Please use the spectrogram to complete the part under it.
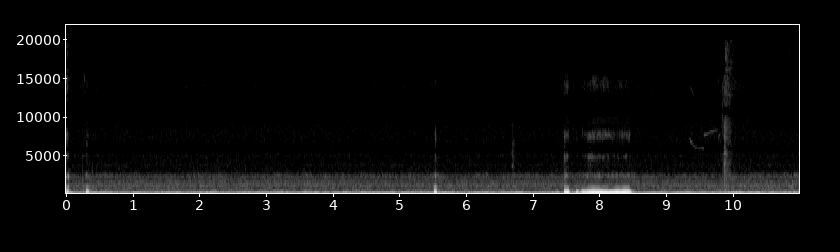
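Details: Brown tabby cat snoring while asleep: steady low rumbling breaths throughout, a few soft clicks, and one louder nasal, wavering tone lasting about a second midway before the rumble returns.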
